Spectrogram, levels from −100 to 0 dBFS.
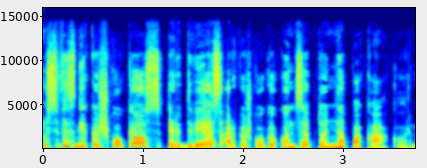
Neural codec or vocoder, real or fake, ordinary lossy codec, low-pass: vocoder, 44.1 kHz, 128 mel bands every 256 samples, BigVGAN v2; fake; AAC, 64 kbps; 14.4 kHz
